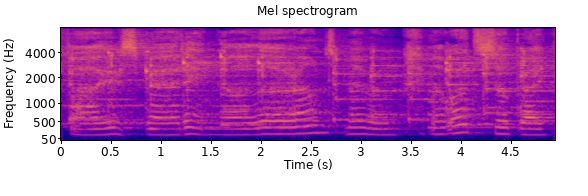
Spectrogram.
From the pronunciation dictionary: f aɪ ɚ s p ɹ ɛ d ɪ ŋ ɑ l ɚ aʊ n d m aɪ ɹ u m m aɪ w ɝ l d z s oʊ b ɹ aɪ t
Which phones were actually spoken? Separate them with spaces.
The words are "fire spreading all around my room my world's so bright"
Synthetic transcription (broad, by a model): f aɪ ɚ s p ɹ ɛ d ɪ ŋ ɑ l ɚ aʊ n d m aɪ ɹ u m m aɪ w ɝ d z s oʊ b ɹ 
